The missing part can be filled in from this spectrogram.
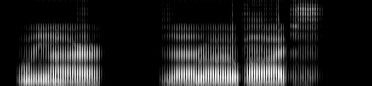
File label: VOICEFX ELCTR 140; Techno2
